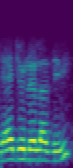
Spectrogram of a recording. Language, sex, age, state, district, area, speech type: Sindhi, male, 30-45, Rajasthan, Ajmer, urban, conversation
